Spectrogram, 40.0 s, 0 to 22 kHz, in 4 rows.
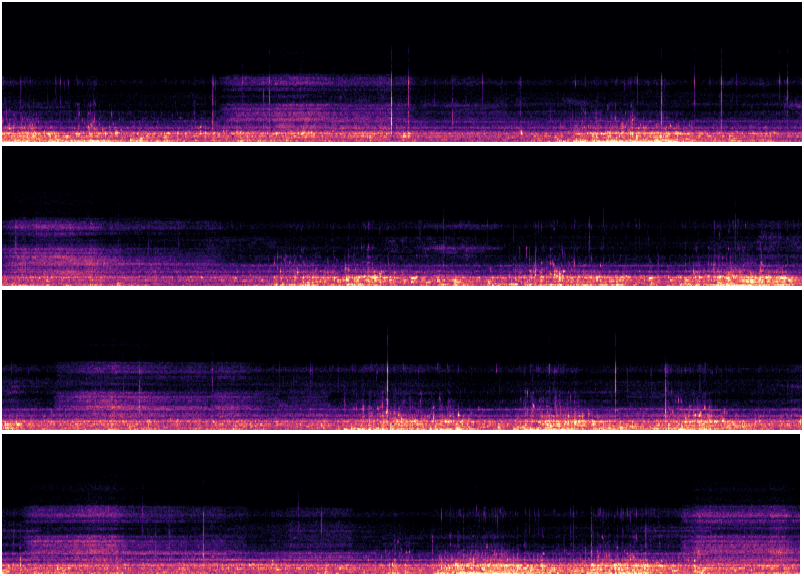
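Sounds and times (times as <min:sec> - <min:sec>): hiss of breaths drawn in: 0:02.7 - 0:06.4, 0:09.8 - 0:13.0, 0:20.6 - 0:24.1, 0:30.2 - 0:34.6, 0:38.4 - 0:39.9.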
